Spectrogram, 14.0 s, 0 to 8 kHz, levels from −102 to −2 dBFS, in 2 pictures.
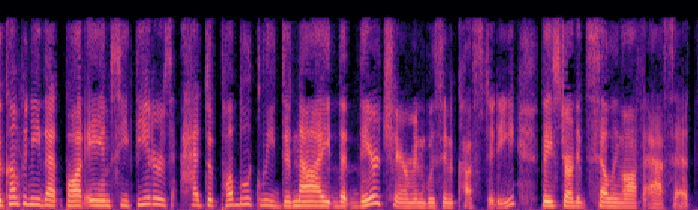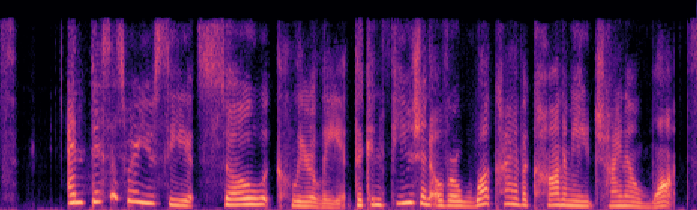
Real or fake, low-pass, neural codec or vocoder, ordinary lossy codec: fake; 7.2 kHz; codec, 16 kHz, 4 kbps, FreqCodec, smaller model; MP3, 64 kbps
